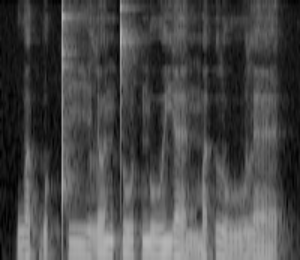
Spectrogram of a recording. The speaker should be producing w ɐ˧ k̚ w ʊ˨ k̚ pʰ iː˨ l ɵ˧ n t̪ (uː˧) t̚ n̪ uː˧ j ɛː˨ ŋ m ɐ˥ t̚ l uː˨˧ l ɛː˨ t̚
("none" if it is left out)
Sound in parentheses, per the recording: uː˧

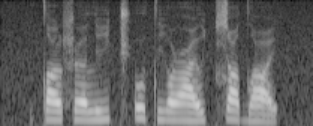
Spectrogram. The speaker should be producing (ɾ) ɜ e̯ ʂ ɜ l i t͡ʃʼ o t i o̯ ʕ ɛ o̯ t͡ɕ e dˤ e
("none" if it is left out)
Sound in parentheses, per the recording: tˤ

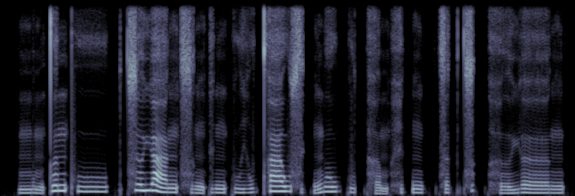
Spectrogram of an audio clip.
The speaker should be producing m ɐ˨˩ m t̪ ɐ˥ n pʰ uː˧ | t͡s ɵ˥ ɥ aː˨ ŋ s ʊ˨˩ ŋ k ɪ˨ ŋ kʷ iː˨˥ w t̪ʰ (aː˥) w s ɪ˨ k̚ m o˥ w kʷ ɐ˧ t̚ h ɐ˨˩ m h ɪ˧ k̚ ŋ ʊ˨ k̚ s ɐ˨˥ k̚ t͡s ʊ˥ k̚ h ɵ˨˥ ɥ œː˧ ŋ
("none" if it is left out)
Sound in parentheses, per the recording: aː˥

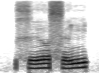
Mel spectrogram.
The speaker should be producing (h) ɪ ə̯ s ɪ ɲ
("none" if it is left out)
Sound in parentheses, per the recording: x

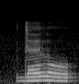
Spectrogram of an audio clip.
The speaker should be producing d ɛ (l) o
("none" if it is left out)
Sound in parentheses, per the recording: l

